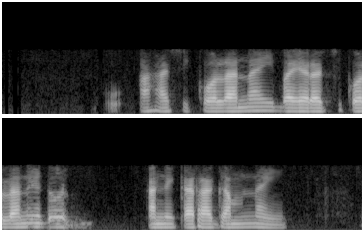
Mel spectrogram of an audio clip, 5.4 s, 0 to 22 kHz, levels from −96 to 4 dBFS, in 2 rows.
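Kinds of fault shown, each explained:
AMR narrowband mobile codec: The speech is muffled and thin, with nothing above 4 kHz, and has a buzzy, synthetic edge throughout. The mobile speech coder samples at 8 kHz and rebuilds the voice from a vocal-tract model driven by a few pulses in each 5 ms. The thinness and buzz are plainly audible, which fits one of the codec's lower rates, around 7.4 kbps.
AMR bit errors: The speech turns hoarse, scratchy and gargly from about 2.89 to 3.37 s, and again briefly from 4.77 to 4.82 s. Pitch and loudness stay roughly in place. Over a weak link, some of the less protected bits in the coded frames were flipped, at a rate of a few percent. The pulses driving the voice model then landed in the wrong places, and the finer pitch, gain and spectral values were thrown off.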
